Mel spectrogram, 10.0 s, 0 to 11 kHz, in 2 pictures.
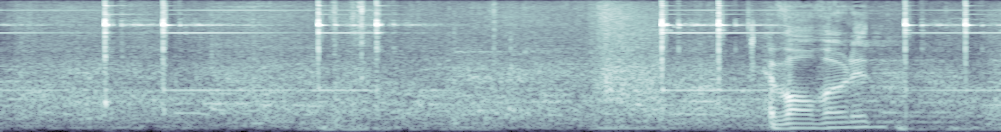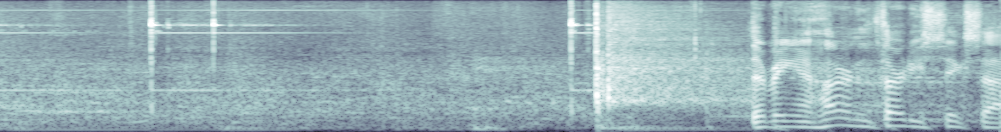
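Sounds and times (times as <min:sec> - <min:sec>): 
small bright vote bell rung by a clerk in a legislative chamber: 0:00.0 - 0:02.2, 0:03.3 - 0:06.7, 0:07.8 - 0:08.1
low murmur of room noise in a large legislative hall: 0:00.0 - 0:10.0
speech: 0:03.8 - 0:04.6, 0:08.8 - 0:10.0.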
